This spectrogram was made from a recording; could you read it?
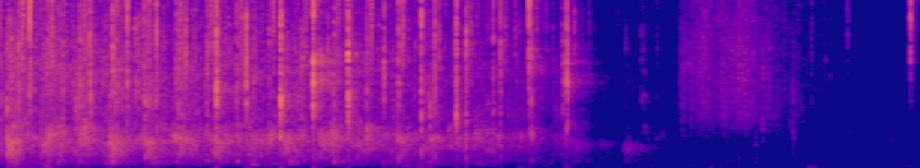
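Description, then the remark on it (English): An audience claps hands in dense, sustained applause for about five seconds, then it thins out into a few scattered claps and quiet room noise. “God, a hand clap this morning.”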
